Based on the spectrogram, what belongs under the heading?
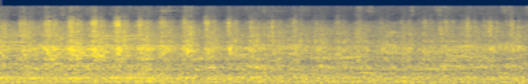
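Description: Passenger train coaches rolling along the track, their wheels clattering steadily over the rail joints in a continuous rumble.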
